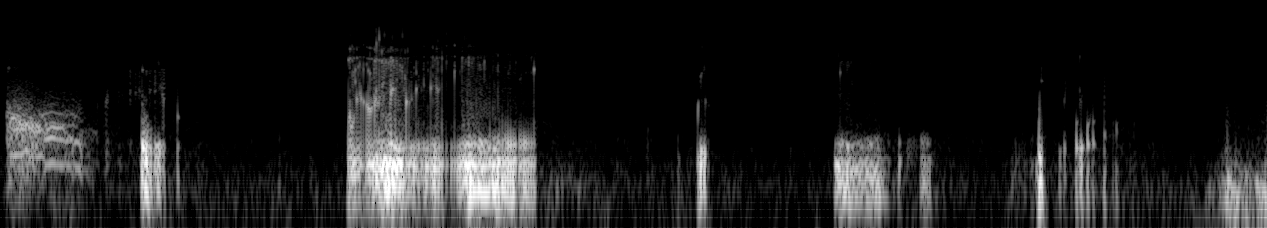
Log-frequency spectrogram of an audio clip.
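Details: Loud hunger stomach growling (borborygmi): low gurgling and rumbling bursts with pops and quiet gaps.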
